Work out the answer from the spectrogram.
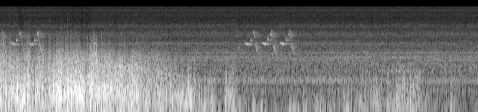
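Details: American robin giving short chirps on a windy day: two quick clusters of high, sharp, downslurred notes, three or four in each, over heavy gusting wind that eases partway through.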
